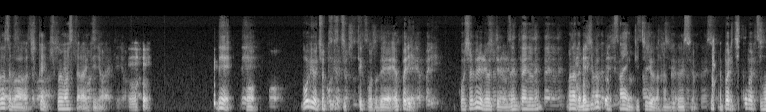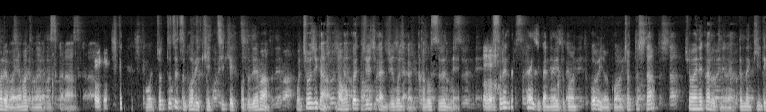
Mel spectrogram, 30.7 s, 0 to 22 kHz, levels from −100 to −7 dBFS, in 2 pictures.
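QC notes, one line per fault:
Throughout: echo with no canceller. Every phrase of the speech returns about half a second later as a fainter copy, roughly 11 dB below the direct sound, thinner in tone. The far end is playing the call over a loudspeaker, its microphone captures that playback, and no echo cancellation strips it out, so the signal travels the network round trip and arrives back as a delayed shadow trailing the talker.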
